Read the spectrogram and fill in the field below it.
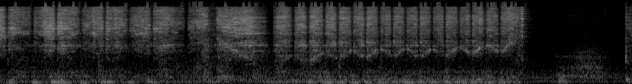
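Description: A kitchen knife being sharpened on a Naniwa whetstone to fix chipped edges, giving loud, steady rhythmic rasping strokes back and forth that stop abruptly near the end.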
